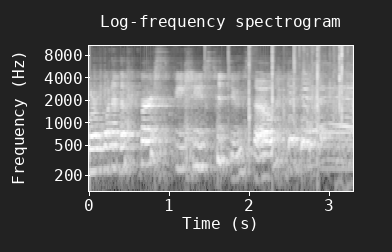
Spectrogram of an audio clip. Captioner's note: laughs; audience claps and cheers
